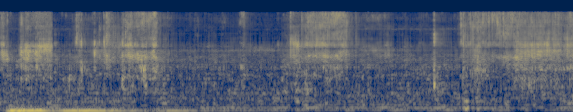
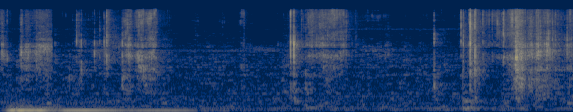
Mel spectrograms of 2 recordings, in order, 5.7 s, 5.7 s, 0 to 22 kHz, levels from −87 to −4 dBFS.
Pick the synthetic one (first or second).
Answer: first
